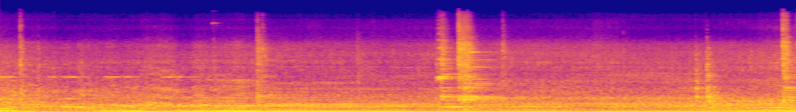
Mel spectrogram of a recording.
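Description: A large engine running steadily at a low pitch, its pitch dropping and settling in the first two seconds, with several sharp metallic clanks or clicks over it.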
